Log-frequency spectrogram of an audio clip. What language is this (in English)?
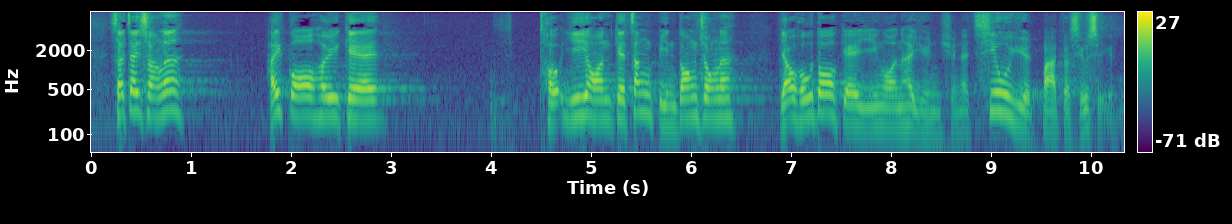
Cantonese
